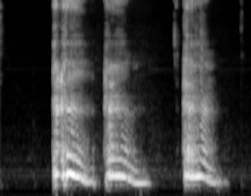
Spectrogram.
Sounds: Throat clearing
